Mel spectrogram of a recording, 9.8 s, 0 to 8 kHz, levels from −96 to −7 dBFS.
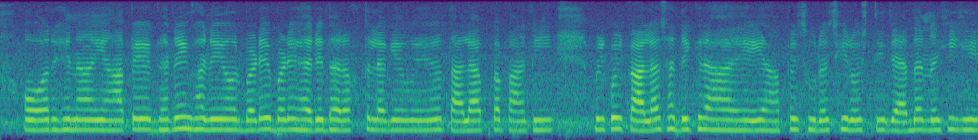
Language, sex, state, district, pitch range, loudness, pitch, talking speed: Bhojpuri, female, Bihar, Saran, 215-230 Hz, -24 LUFS, 220 Hz, 200 wpm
